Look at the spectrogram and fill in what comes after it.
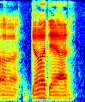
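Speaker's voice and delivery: mock sarcastic three-year-old child voice. Imitating a three-year-old daughter's reply: imitating a sarcastic three-year-old. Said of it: "giving you witty sarcasm".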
